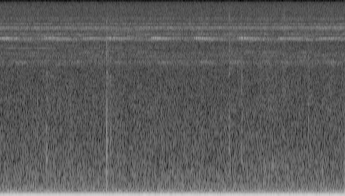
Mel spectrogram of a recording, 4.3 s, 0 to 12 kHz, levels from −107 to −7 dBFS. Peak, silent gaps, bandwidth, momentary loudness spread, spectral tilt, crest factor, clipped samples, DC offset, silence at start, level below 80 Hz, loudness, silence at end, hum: -26 dBFS; none; 12 kHz; 2 LU; -2.5 dB/octave; 22 dB; under 0.1%; 3%; 0 s; -50 dBFS; -45 LUFS; 0 s; none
